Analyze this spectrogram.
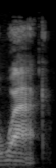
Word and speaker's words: WAC: or the WAC and this was later shortened to just one a but still pronounced the same to WAC and you had over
